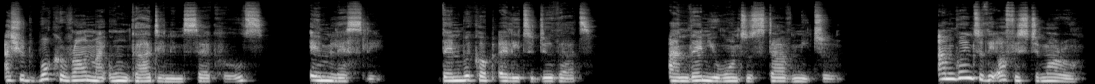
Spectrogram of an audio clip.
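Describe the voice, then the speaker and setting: A woman's voice: low voice, lively intonation, moderate pace, a little mellow, slightly rough. A woman voicing a stubborn, irritable older father who grumbles sarcastically and flares into anger. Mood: grumbling.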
